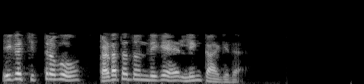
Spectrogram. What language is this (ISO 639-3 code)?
kan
